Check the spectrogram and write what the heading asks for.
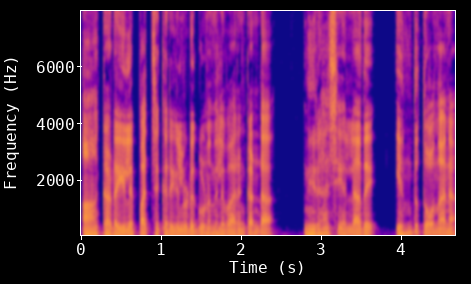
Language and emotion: Malayalam, sad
